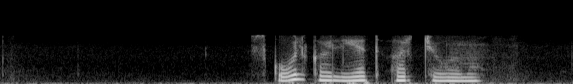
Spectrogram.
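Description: No technical faults can be heard in this speech. The G.711 telephone coding path is audible as a band limit, with nothing above about 3.9 kHz and only faint, level-following quantisation noise beneath the speech.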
